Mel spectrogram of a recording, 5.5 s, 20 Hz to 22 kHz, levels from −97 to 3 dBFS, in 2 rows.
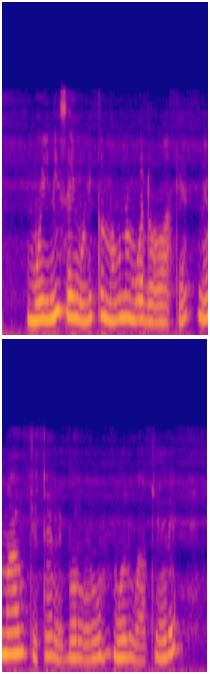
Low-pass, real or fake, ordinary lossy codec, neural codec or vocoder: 7.2 kHz; fake; Opus, 64 kbps; codec, 16 kHz, 16 kbps, FunCodec, trained on Chinese and English, 50 frames a second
